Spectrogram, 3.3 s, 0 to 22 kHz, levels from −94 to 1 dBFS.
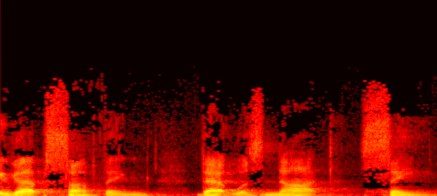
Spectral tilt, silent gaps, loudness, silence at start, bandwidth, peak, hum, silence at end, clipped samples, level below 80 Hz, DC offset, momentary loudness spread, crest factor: -5.5 dB/octave; none; -29 LUFS; 0 s; 13.5 kHz; -10 dBFS; none; 0 s; under 0.1%; -66 dBFS; under 0.1%; 14 LU; 18 dB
